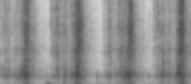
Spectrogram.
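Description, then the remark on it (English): Paper rustles and crinkles as the pages of a book of scriptures are handled and turned, in four or five soft, papery bursts spaced roughly half a second apart, with no one talking. “Let me grab my scriptures here.”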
